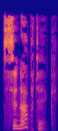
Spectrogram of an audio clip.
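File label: "synoptic", British English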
